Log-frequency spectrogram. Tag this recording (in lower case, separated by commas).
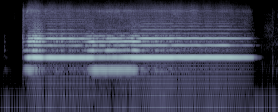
musical instrument, wind instrument, music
